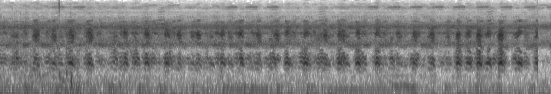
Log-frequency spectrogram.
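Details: Rural frog chorus after a heavy rainy-season downpour, dense overlapping pulsed croaks repeating about three times a second in a steady rhythm, with faint background noise.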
